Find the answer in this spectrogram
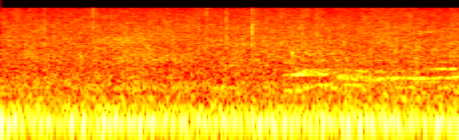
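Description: Faint, steady pattering and rustling of a pen full of farmed crickets crawling and feeding over a metal feed trough and dry banana leaves.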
